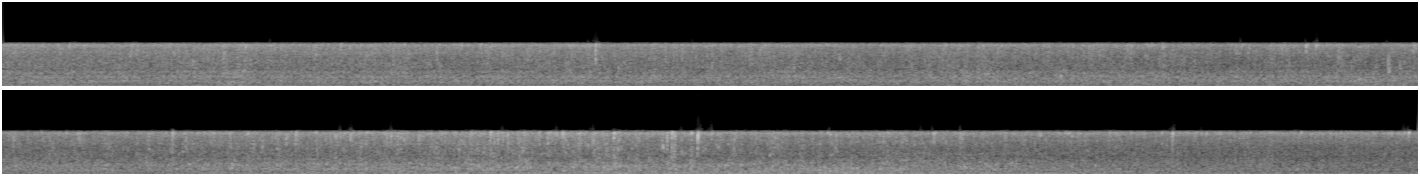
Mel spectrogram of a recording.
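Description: Small waves washing in and lapping over shallow water at the shoreline, a steady rushing noise with a few brief knocks.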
